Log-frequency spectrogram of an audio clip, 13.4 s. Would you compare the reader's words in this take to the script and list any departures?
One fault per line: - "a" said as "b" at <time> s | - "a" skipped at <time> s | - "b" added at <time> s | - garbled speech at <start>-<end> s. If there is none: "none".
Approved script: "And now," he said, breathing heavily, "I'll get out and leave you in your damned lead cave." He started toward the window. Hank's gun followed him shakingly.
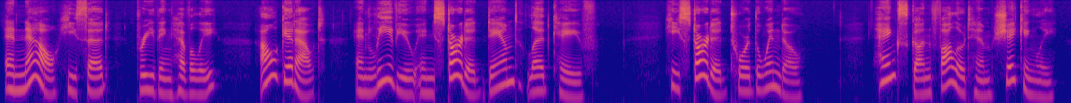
- "your" said as "started" at 5.4 s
